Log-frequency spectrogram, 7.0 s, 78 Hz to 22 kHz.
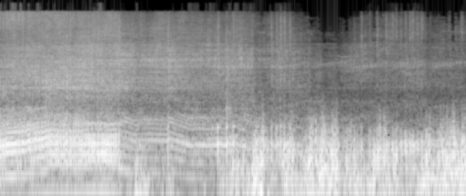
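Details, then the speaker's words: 2000 Suzuki RM250 two-stroke on first test ride after pipe fix, carb clean, new oil, fresh gas: crisp crackle picking up cleanly and settling back, no misfire or bogging; running great in first gear. "all right running great so far got here in the first gear"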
